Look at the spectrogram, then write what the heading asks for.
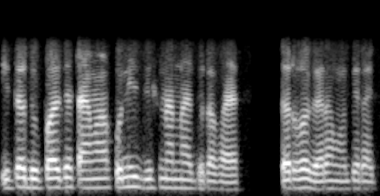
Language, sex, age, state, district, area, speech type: Marathi, male, 18-30, Maharashtra, Washim, urban, conversation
